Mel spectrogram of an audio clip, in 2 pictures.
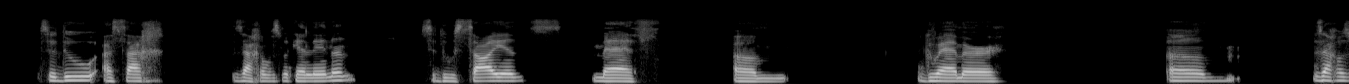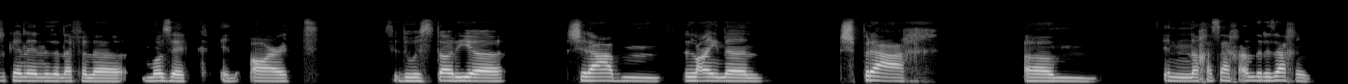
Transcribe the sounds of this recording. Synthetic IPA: sɪduːa̰saχ | zaχn̩vuːsməkɛnlˠɛnən | sɪduːsaɪəns | mɛθ | ɛm | ɡɾɛməɹ | am | zaχnvuːs̬miːkɛnlˠɛnənzaɪnafɪlˠəmʊzɪkɪnaɹt | sɪduːɪstɔɾiə | ʃɾaːbm̩ | lˠaɪnən | ʃpɾaːχ | ɔm | ɪnːɔχasaχa̰ndəɾəzaχn̩

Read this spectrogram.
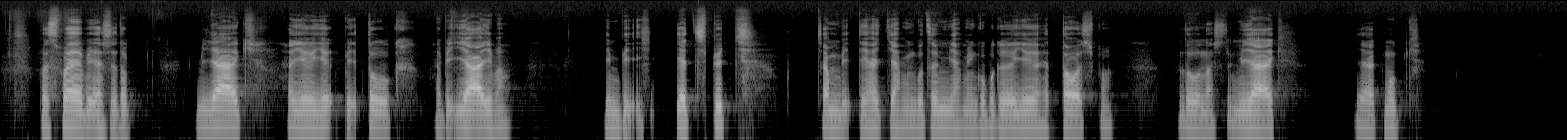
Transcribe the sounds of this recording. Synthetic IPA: pweshwebiaʔʃad̪u | mʲɨjʲakʲ | hejɨjɨʔpḭʔt̪uʔk | hebḭʔjajbɨ | imbḭʔ | jat͡ʃpʲutʲ | t͡ʃambiʔt̪ihajt̪ʲjahmiŋɡut͡sɨmjahmiŋɡubɨɡɨjɨɦeʔt̪ot͡ʃpɨ | had̪unaʔʃd̪ṵnmʲɨjʲakʲ | jak̚mukʲ

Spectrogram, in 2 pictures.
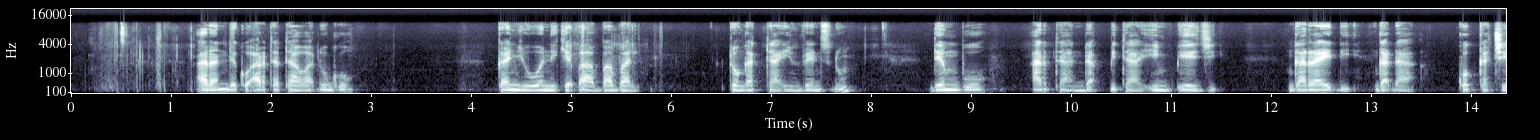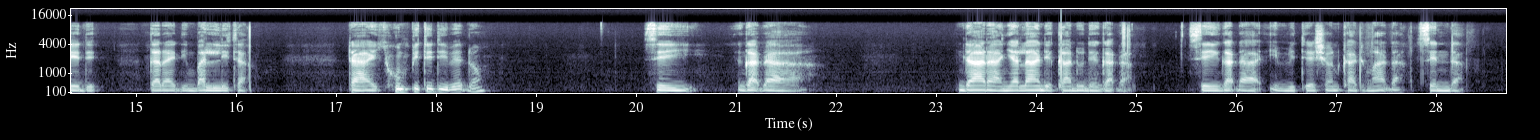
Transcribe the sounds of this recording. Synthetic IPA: ʔa̰ɾanːdɛkɔ̰ʔaɾtatawaɗuɡɔ | kaɲd͡ʒuwonikɛɓababal | tɔŋɡatːainvɛnsɗum | dɛmbɔ | ʔaɾtandaɓːitahimɓeːd͡ʒi | ŋɡaɾajɗiŋɡaɗa | kɔkːat͡ʃɛdɛ | ŋɡaɾajɗimbalːita | tahumpitidibɛɗɔn | sɛj | ŋɡaɗa | daɾaɲalandɛkandundɛŋɡaɗa̰ | sɛjŋɡaɗainvitasiɔnkatmaɗasɛnːda

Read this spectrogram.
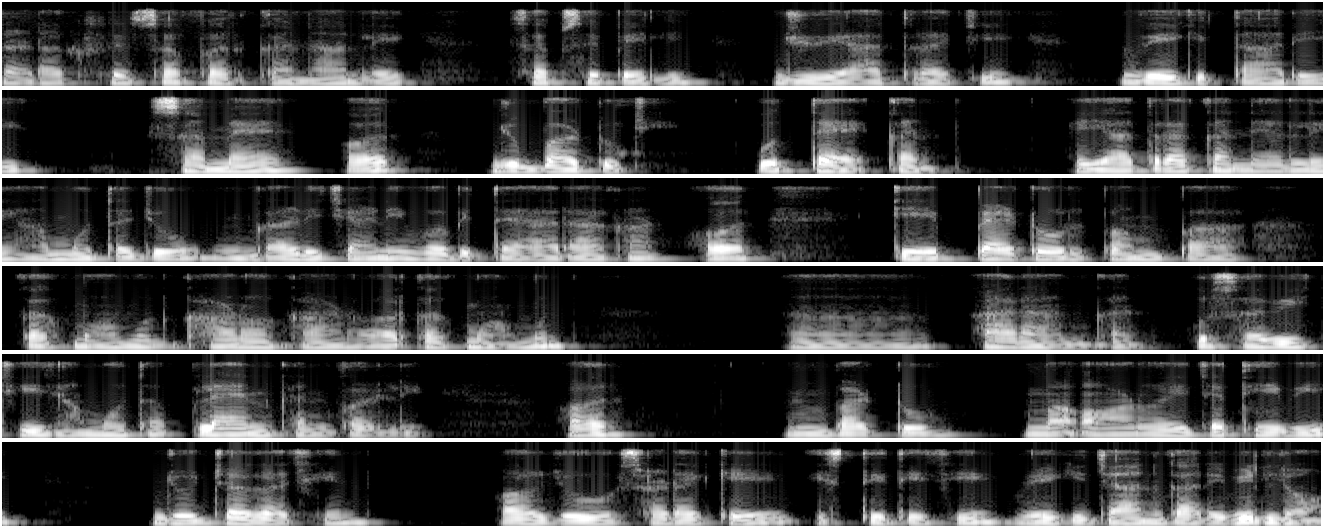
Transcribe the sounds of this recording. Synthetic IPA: sɐɽəksesɐpʰəɾkɐnale | sɐbsepɛɦli | d͡ʒujaːt̪ɾat͡ʃi | ʋeːɡit̪aːɾiːk̚ʰ | sɐməjɔːɾ | d͡ʒʊbaːʈut͡ʃi̥ | ʊt̪ɛːkɐn | jaːt̪ɾakɐnaleɦɐmut̪ɐd͡ʒuɡaːɽit͡ʃaːɽiʋɐbʱit̪ɐjaːɾakʰəɳ̃ɔːɾ | keːpɛːʈɾoːlpɐ̃mpa | kɐkʰmoɦmunkʰaːɽ̃okʰaːɽɔːɾkɐkʰmoɦmun | aːɾaːmkɐn | ʊsɐbʱit͡ʃiːd͡ʒɦɐmoːt̪aplɛːnkɐnpɐɽ̤li | ɔːɾ | bɐʈːu | mɐʔɔːɳʋɐjd͡ʒɐt̪ʰibʱi | d͡ʒoːd͡ʒɐɡat͡ʃʰin | ɔːɾd͡ʒoːsɐɽəkːeɪst̪ʰit̪it͡ʃʰiʋeːkid͡ʒaːnkaːɾibʱilɔ̃ː

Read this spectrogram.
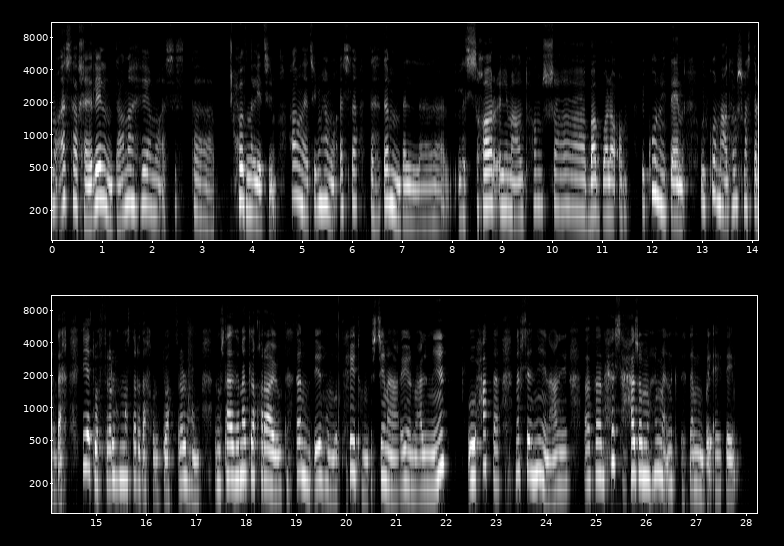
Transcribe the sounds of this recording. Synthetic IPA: lmʊʔæsːasalxæliːlmt̪aːʕmæhɪjːmʊʔæ̰sːas | ħoðˤnɪljæt̪ʰḭːmħoðˤnjæt̪iːmhiːmʊʔæsːḁsat̪ɪht̪ambɪ | sˤːɑɣɑːɾˤʔɪ̰lːimaʕɪnd̪hʊmʃ | bæbwælːæʔʊmː | wjkuːnut̪æːmɪwjkuːnmaʕand̪hʊmʃmɑsd̪ɑɾˤd̪axlhɪjːat̪wafːɪɾɪlɦʊmːasd̪ɑɾˤd̪axlwt̪wafːɪɾlɦʊmɪlmʊst̪alzamæːt̪ɪlqɑɾˤɑːjiwt̪ɪht̪amːbiːɦʊmwɪt̪ħiːt̪hʊmʔɪʒt̪ɪmaːʕɪjːanwʕɪlmiː | wħat̪ːanafsaːniːanjaʕnifanħɪsːħaːʒːamʊɦɪmːaʔɪ̰nːɪkt̪ɪht̪amːubɪlʔaːjt̪eːm

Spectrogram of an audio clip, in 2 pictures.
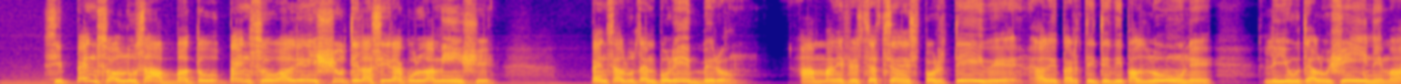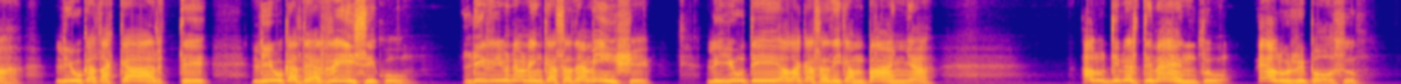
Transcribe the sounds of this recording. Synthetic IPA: sɪpːɛnsʊalːusabːat̪ʊpɛnsʊalːiniʃːuːt̪ɪlasiːɾakulːamiːt͡ʃɪ | pɛnsalut̪̬ɛmpʊlibːɪɾʊ̰ | amːanifɛst̪at̪sːjɔːnɪspɔɾt̪iːvɪalːɪpart̪iːt̪ɪd̪ipalːuːnɪ̰ | lijuːt̪ɪalut͡ʃiːnɪma̰ | liukaːt̪akːart̪ɪ | liukaːt̪̬ɪarːiːsikʊ | lirːiunjɔːnɪiŋkaːsad̪ɪamiːt͡ʃɪ̰ | lijuːt̪ɪalakaːsad̪ɪkampaɲːa | alud̪ivɛrt̪imɛnt̪ʊ̰ | ɛalurɪpɔːsʊ

